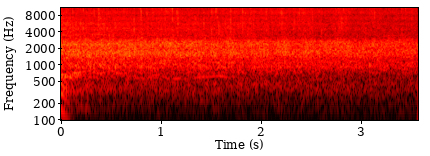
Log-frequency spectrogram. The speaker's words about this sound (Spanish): Wow, ahora sí aplauda al Señor con fuerza.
